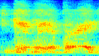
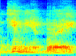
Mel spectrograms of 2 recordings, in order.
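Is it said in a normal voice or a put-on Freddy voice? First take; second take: Freddy voice; normal. First: It is said in a Freddy Krueger voice. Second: It is said in his normal voice.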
